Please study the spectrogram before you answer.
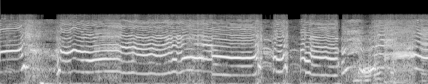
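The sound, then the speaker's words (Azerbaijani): A young girl cries in high, wailing sobs that rise and waver almost without pause, with a few brief breaks for breath near the end. “Nə oldu, ay kızım, niyə ağlayırsan?”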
